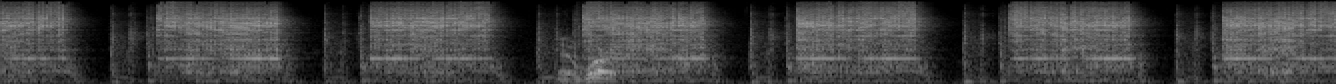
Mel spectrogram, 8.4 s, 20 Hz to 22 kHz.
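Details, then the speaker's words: Amstrad DMP-2000 dot matrix printer, about 30 years old, self-test started by holding line feed at power-on: even rasping print passes about every 1.5 s, each stopping cleanly between lines; self-test printing normally, ribbon worn. "it's got a self-test, so if you power it off, power it back on again and keep and hold line feed pressed down, it does a self-print."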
